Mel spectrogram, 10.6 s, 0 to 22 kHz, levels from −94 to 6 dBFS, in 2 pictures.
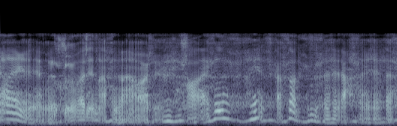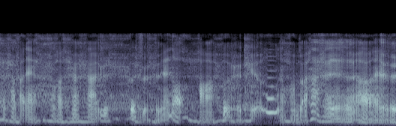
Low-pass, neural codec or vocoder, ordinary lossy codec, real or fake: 7.2 kHz; autoencoder, 22.05 kHz, a latent of 192 numbers a frame, VITS, trained on one speaker; none; fake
